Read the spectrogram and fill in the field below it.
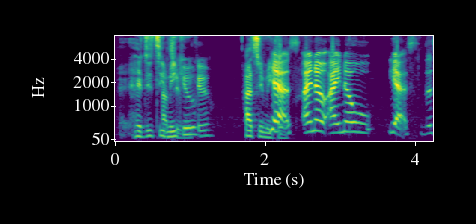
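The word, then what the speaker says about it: Hatsune Miku: Hatsumiku.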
